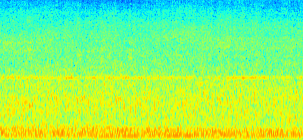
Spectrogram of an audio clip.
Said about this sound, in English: That's a bus going past. There's a bus going past, yeah. It's a red bus.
